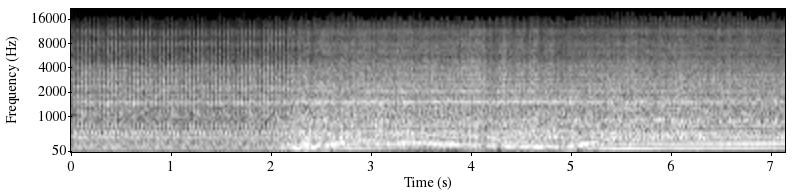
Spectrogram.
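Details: 1995 Isuzu Rodeo 3.2 V6 with about 151,000 miles, idled then revved: a steady knock that abates around 2500 rpm, felt more on the driver side near the timing belt and also heard below. No metal shavings were found at the oil change. The timing belt and tensioner were reportedly replaced before. The owner suspects the tensioner but fears a rod bearing.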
